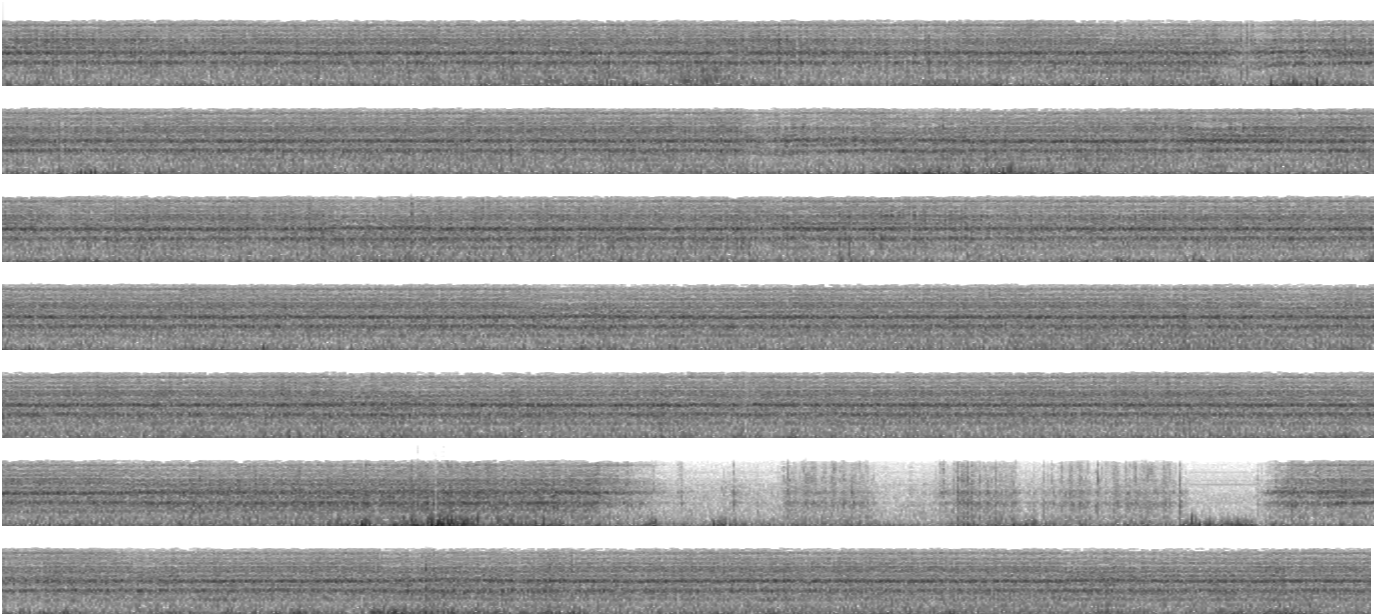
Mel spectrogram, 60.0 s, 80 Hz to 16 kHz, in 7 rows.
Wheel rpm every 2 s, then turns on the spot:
160, 160, 160, 150, 150, 160, 150, 160, 160, 160, 160, 160, 160, 160, 160, 160, 160, 160, 160, 160, 160, 160, 160, 70, 30, 70, 160, 160, 160, 160.
48-50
